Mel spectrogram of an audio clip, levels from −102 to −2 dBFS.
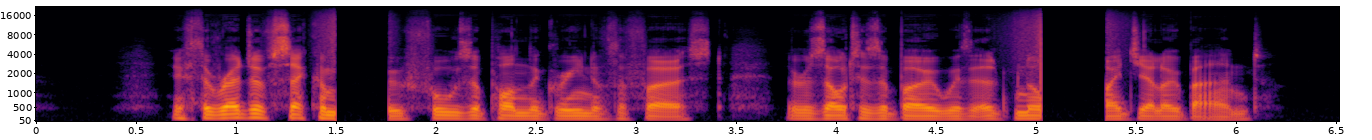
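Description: The wireless microphone's radio signal fades until the receiver's squelch cuts the output: a wireless microphone squelch dropout at 1.37 to 1.81 s, with about 271 ms of near silence, and again at 4.81 to 5.49 s, muting about 329 ms. Each time, hiss rises briefly before the hole and the speech returns.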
